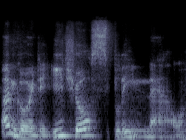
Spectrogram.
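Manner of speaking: terribly posh, upper-class orc voice. Imagining a fantasy world with posh-sounding orcs, the speaker voices one: posh orc voice. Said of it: "very posh, sounding orcs".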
